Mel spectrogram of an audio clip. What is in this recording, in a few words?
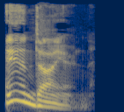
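"andiron", English, British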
